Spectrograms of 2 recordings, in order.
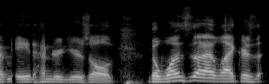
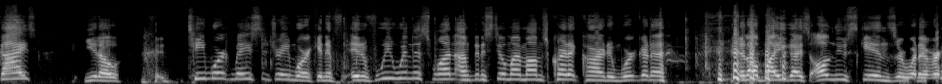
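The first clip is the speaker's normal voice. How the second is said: put-on high-pitched young kid voice; 8 semitones higher than usual. Describing a gamer who uses a voice changer, imitating McTwisted's young kid voice. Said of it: "a voice changer to make it sound like he's younger".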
